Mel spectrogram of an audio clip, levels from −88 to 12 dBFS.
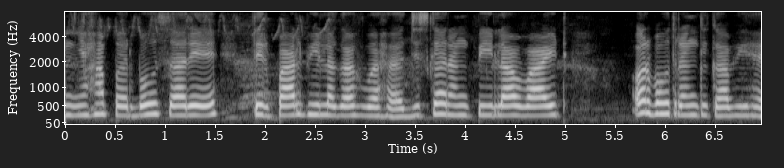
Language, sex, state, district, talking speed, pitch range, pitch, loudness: Hindi, female, Jharkhand, Palamu, 165 wpm, 245-265 Hz, 250 Hz, -14 LUFS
